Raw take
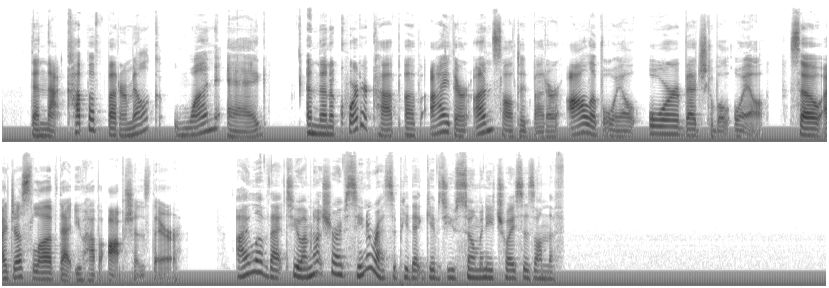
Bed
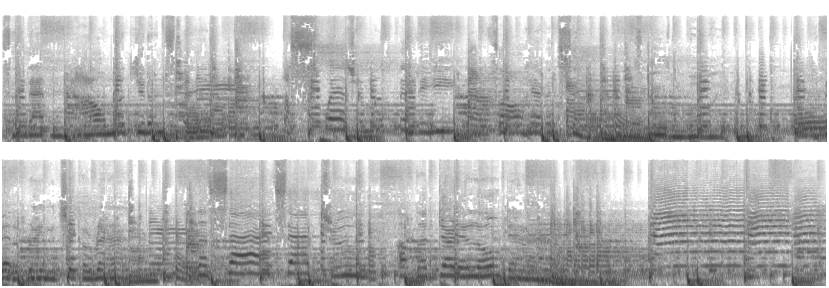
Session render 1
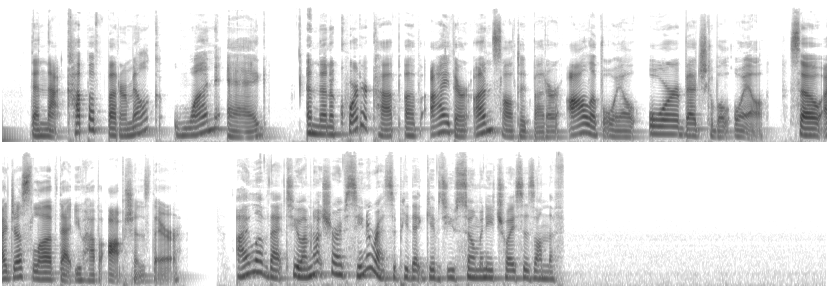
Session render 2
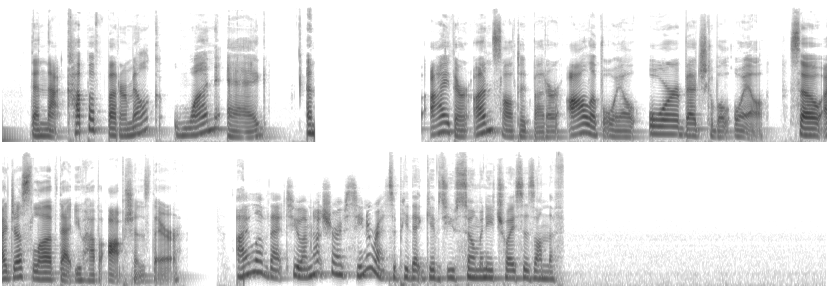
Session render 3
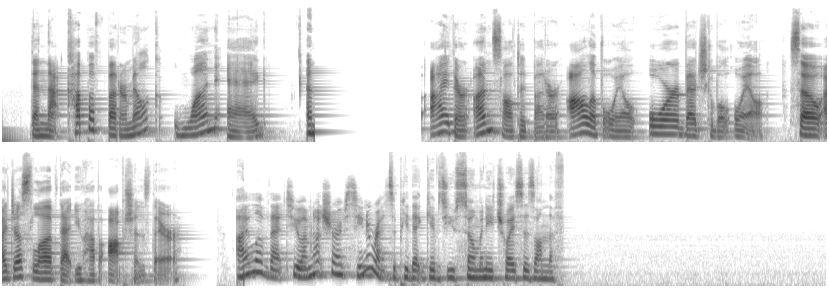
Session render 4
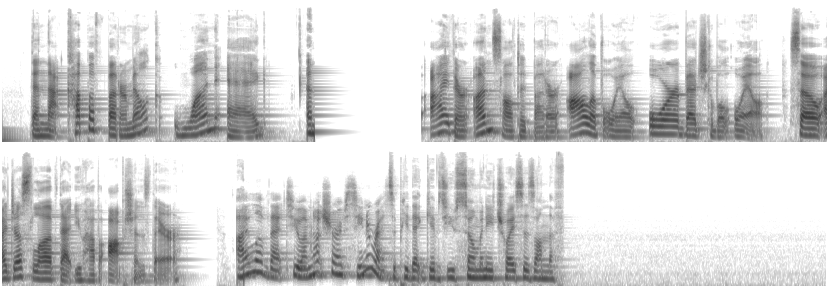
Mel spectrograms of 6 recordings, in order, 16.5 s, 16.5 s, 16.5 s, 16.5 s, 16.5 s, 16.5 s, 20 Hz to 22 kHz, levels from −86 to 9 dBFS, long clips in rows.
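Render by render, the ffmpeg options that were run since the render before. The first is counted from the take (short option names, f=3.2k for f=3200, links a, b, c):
-af "bandreject=f=60:t=h:w=4,bandreject=f=120:t=h:w=4,bandreject=f=180:t=h:w=4,bandreject=f=240:t=h:w=4,bandreject=f=300:t=h:w=4"
-filter_complex "[0:a]asettb=1/sr,asplit=3[a][b][c];[a]atrim=end=10.664[d];[b]atrim=start=10.66:end=12.12,asetpts=PTS-STARTPTS,afade=t=in:d=0.004:c=qsin,afade=t=out:st=1.456:d=0.004:c=qsin,highpass=f=190:w=0.5412,highpass=f=190:w=1.3066,equalizer=f=200:t=q:w=4:g=-5,equalizer=f=540:t=q:w=4:g=-8,equalizer=f=850:t=q:w=4:g=-6,equalizer=f=1.5k:t=q:w=4:g=-9,equalizer=f=3.6k:t=q:w=4:g=3,lowpass=f=5.2k:w=0.5412,lowpass=f=5.2k:w=1.3066[e];[c]atrim=start=12.116[f];[d][e]acrossfade=d=0.004:c1=hsin:c2=qsin[g];[g][f]acrossfade=d=0.004:c1=qsin:c2=hsin,asplit=3[h][i][j];[h]atrim=end=3.12,asetpts=PTS-STARTPTS,afade=t=out:st=3.116:d=0.004:c=hsin[k];[i]atrim=start=3.12:end=4.19,asetpts=PTS-STARTPTS,volume=0[l];[j]atrim=start=4.19,asetpts=PTS-STARTPTS,afade=t=in:d=0.004:c=hsin[m];[k][l][m]concat=n=3:v=0:a=1"
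-af "bandreject=f=231.5:t=h:w=4,bandreject=f=463:t=h:w=4,bandreject=f=694.5:t=h:w=4,bandreject=f=926:t=h:w=4,bandreject=f=1.1575k:t=h:w=4,bandreject=f=1.389k:t=h:w=4,bandreject=f=1.6205k:t=h:w=4,bandreject=f=1.852k:t=h:w=4,bandreject=f=2.0835k:t=h:w=4,bandreject=f=2.315k:t=h:w=4,bandreject=f=2.5465k:t=h:w=4,bandreject=f=2.778k:t=h:w=4,bandreject=f=3.0095k:t=h:w=4,bandreject=f=3.241k:t=h:w=4,bandreject=f=3.4725k:t=h:w=4,bandreject=f=3.704k:t=h:w=4,bandreject=f=3.9355k:t=h:w=4"
-af "volume=3dB,alimiter=limit=-2dB:level=0:latency=1"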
